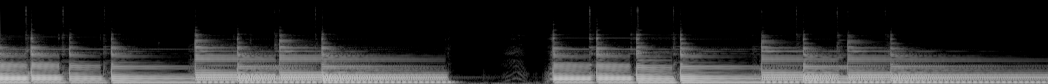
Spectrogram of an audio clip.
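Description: Electric guitar plucks the repeating single-note riff of a song with a buzzy, effected tone, pausing briefly midway before the pattern resumes.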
